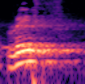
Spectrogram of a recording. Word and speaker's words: Ranulph: The proper pronunciation of his name is Ralph. I wanted to say that because if I just said Ralph Fiennes, you would be perplexed and thought I had it wrong.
